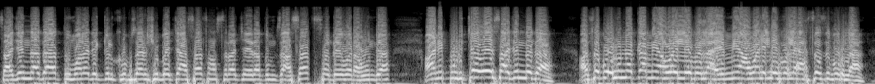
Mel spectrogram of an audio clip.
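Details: Adult male speaker (event host); Normal voice.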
